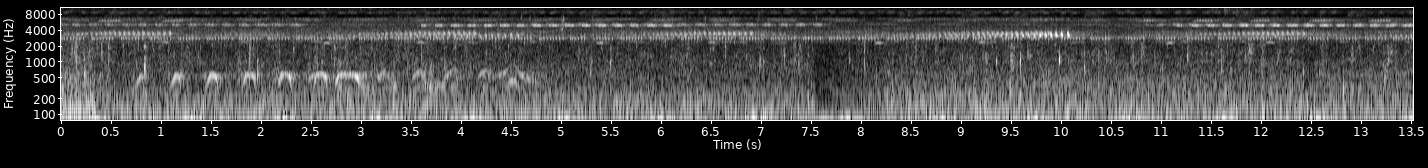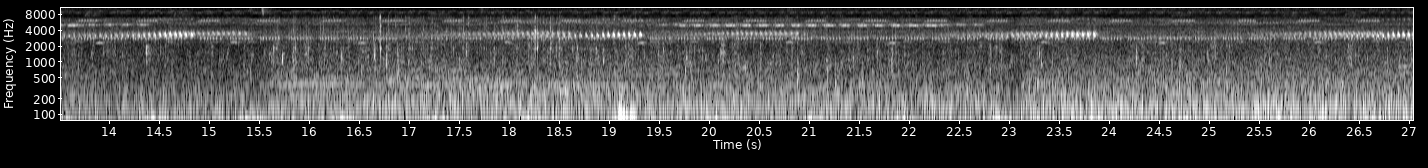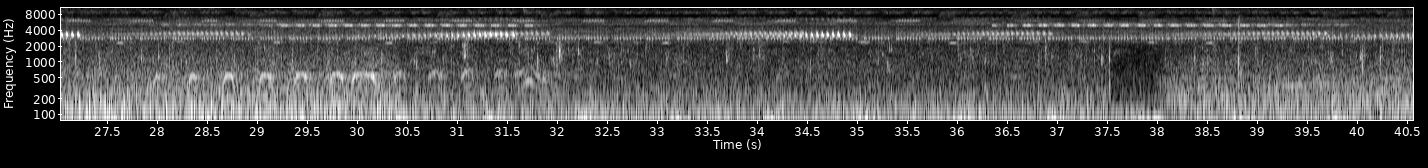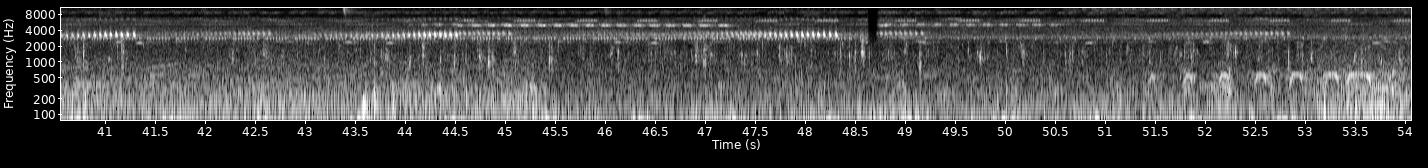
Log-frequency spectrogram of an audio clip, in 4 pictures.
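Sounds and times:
night insects chirping: 0.0 - 54.0.

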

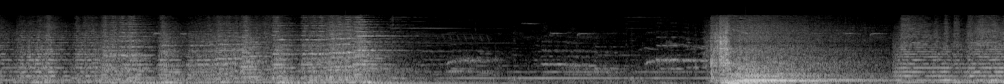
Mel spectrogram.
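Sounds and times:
car engine starting and running: 6.2 - 10.0.

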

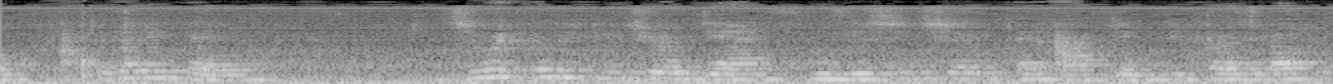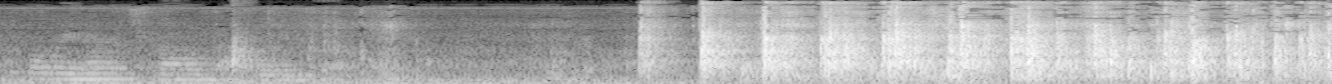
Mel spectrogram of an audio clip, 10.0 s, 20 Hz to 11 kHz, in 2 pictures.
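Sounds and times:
audience applauding: 7.4 - 9.9.

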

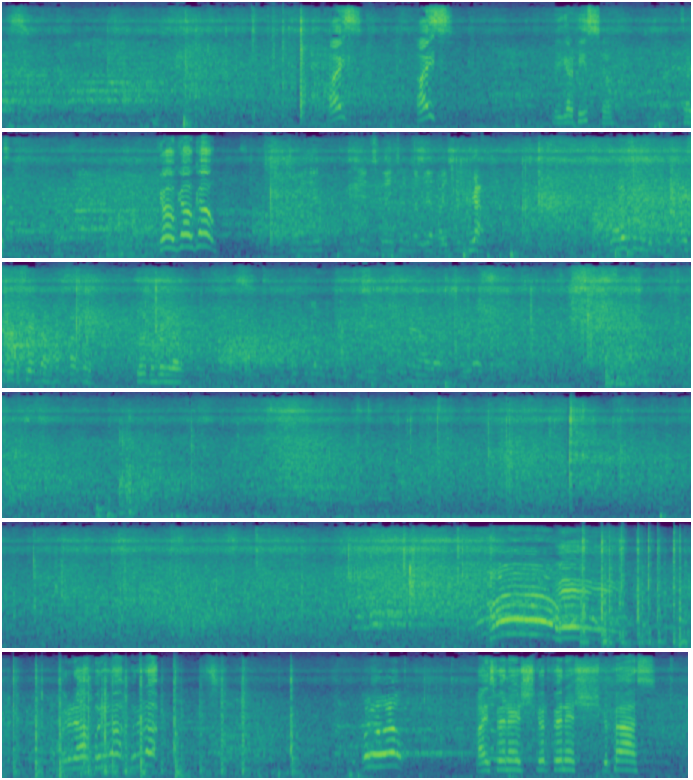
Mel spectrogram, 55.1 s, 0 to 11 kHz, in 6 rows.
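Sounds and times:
skates scraping ice: 12.5 - 45.2
stick and puck knocks: 33.0 - 36.5
players shouting and whooping: 43.0 - 45.1.

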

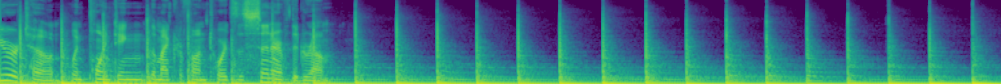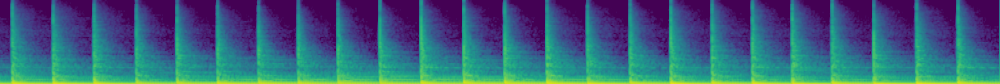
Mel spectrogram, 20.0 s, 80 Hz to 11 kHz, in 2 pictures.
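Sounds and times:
drum struck with stick: 0.0 - 20.0.

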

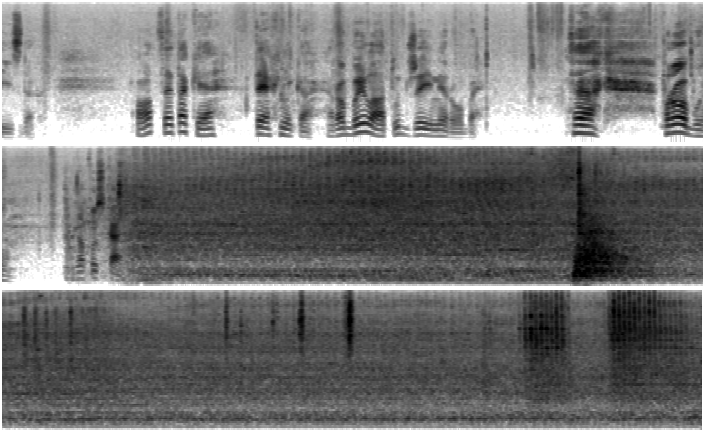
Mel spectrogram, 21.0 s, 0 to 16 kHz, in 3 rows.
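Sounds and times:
diesel engine idling: 7.6 - 21.0
loud thump: 12.7 - 14.0.

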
